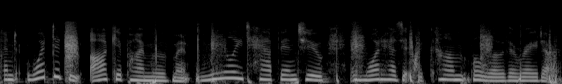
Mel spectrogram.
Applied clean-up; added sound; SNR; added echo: neural mask model RNNoise.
